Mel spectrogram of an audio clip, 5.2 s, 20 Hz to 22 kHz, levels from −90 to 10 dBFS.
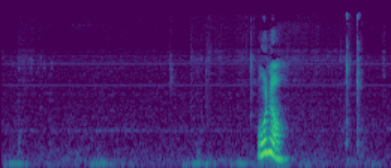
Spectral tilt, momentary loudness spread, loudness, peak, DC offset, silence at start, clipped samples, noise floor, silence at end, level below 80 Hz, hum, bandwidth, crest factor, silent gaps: -5.5 dB/octave; 28 LU; -19 LUFS; -2 dBFS; under 0.1%; 3.45 s; under 0.1%; -66 dBFS; 1.4 s; -70 dBFS; none; 16.5 kHz; 26 dB; none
